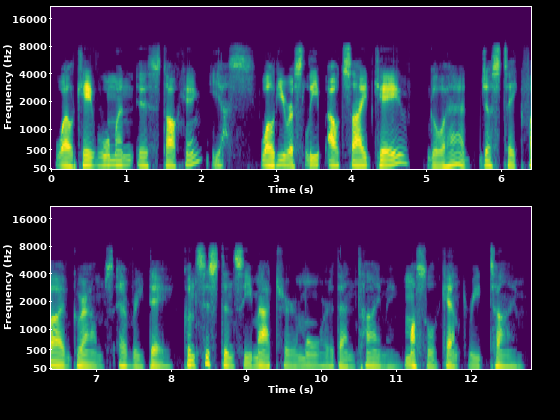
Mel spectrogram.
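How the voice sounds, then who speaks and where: Slow, low caveman explainer played by a man. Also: sharp tone, no echo, heavily acted. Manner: caveman talk in short, blunt broken-grammar phrases. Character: slow, simple-minded but earnest caveman fitness explainer. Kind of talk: scripted comic explainer narration.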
